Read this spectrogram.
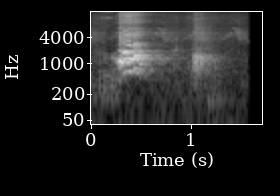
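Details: A 50-day-old beagle puppy barking for the first time gives two short, high, slightly hoarse barks, the first louder than the second.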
